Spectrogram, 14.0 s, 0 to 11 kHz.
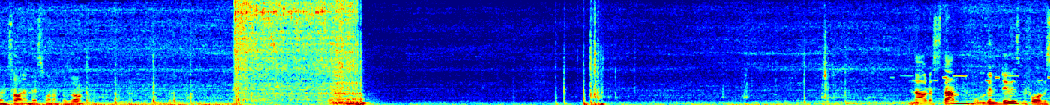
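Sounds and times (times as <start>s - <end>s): cordless power tool running: 0.0s - 5.6s.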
